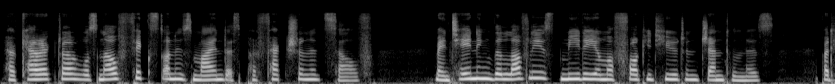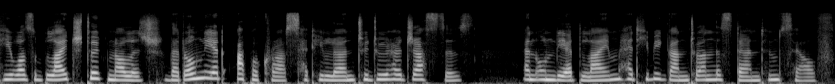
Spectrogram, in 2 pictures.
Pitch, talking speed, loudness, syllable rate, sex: 220 Hz, 165 wpm, -18 LUFS, 5.3 syllables/s, female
